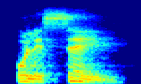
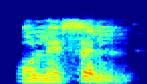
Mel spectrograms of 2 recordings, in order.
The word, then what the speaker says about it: Polesel: voy a dar la bienvenida formal a Marcos Polesei. Sí. ¿Se pronuncia bien así? Polesei. Polesel, con L al final.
